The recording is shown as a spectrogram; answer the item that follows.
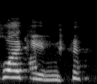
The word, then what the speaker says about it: Joaquin: So Joaquin, yes, it's a Okay.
